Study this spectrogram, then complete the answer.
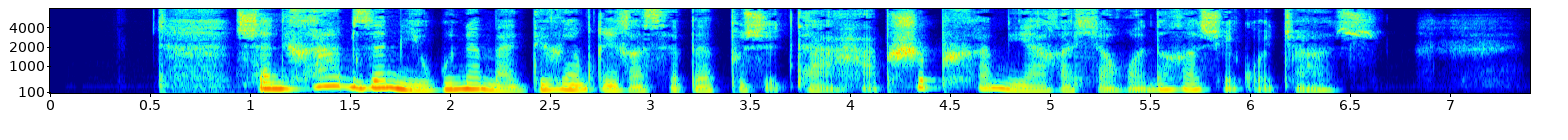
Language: Kabardian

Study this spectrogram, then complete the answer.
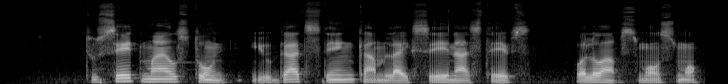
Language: Nigerian Pidgin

